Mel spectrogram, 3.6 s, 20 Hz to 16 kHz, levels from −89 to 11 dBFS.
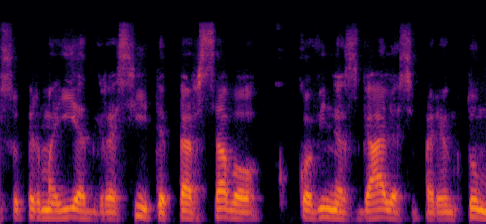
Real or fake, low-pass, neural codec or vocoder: real; 10.8 kHz; none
